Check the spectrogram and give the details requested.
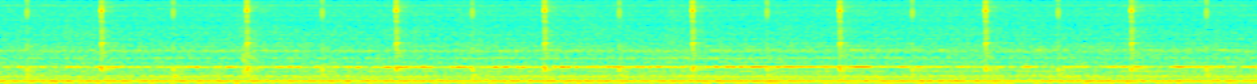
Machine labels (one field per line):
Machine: valve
